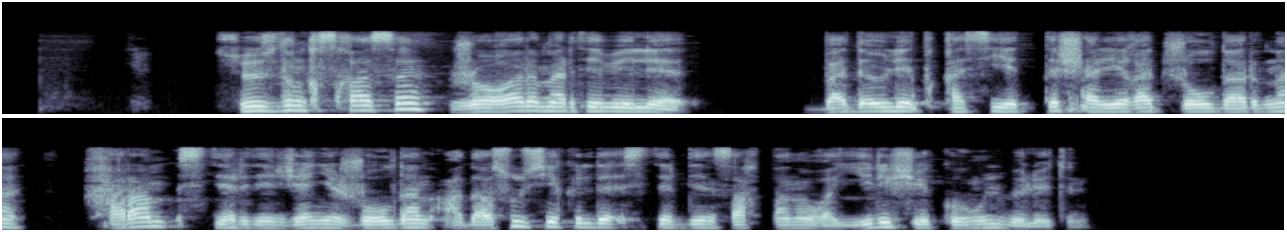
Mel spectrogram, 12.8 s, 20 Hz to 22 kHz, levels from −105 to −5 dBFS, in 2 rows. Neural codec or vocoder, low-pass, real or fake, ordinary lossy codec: none; 7.2 kHz; real; none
